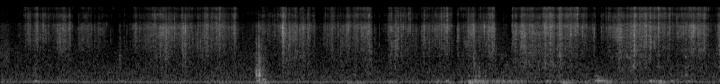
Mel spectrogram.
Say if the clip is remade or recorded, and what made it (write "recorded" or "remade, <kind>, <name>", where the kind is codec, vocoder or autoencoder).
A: recorded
